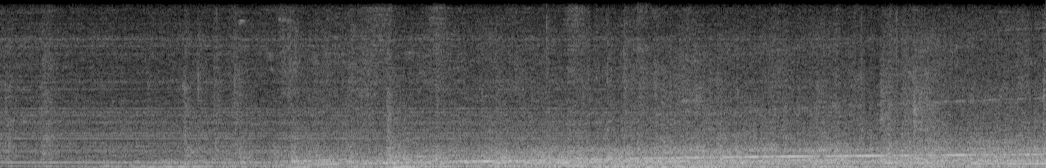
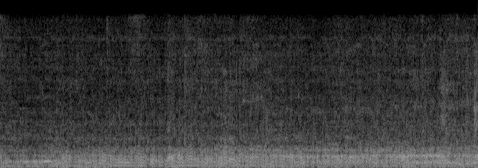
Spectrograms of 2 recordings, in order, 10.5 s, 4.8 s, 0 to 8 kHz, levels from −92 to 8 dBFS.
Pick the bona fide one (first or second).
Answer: first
